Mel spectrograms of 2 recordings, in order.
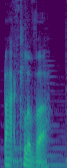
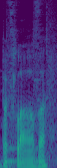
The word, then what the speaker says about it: baklava: Yeah, apparently we were pronouncing that wrong the other day on the football ramble, for those who heard. Baklava is how you say it, not baklava.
